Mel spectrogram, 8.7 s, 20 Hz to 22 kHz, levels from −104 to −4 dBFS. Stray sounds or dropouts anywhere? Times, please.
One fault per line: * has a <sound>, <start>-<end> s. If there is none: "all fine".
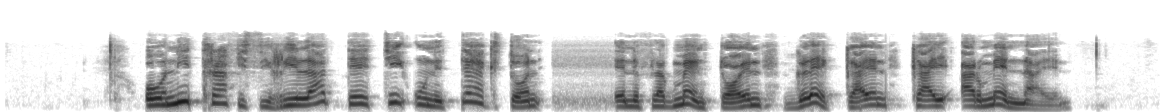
all fine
